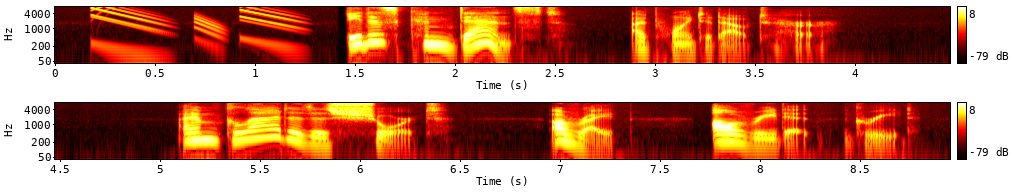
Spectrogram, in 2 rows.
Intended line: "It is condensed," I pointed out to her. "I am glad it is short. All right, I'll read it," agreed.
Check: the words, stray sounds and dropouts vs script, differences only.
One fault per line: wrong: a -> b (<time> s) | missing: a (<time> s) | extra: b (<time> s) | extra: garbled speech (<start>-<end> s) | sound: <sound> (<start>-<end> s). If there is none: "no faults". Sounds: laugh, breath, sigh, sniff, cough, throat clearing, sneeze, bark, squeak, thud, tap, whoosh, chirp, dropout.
sound: chirp (0.2-1.3 s)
